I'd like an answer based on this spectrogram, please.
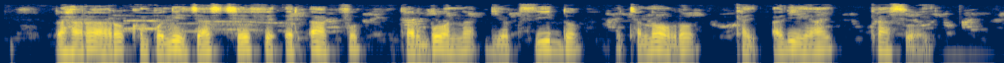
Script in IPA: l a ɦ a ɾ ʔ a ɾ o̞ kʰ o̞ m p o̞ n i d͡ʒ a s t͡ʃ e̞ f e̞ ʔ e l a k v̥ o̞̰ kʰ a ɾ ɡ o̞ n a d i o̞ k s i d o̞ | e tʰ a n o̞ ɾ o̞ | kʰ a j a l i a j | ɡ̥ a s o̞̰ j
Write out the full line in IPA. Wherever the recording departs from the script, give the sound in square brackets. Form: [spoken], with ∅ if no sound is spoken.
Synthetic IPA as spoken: l a ɦ a ɾ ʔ a ɾ o̞ kʰ o̞ m p o̞ n i d͡ʒ a s t͡ʃ e̞ f e̞ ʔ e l a k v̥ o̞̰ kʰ a ɾ [b] o̞ n a d i o̞ k s i d o̞ | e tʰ a n o̞ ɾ o̞ | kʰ a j a l i a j | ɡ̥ a s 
